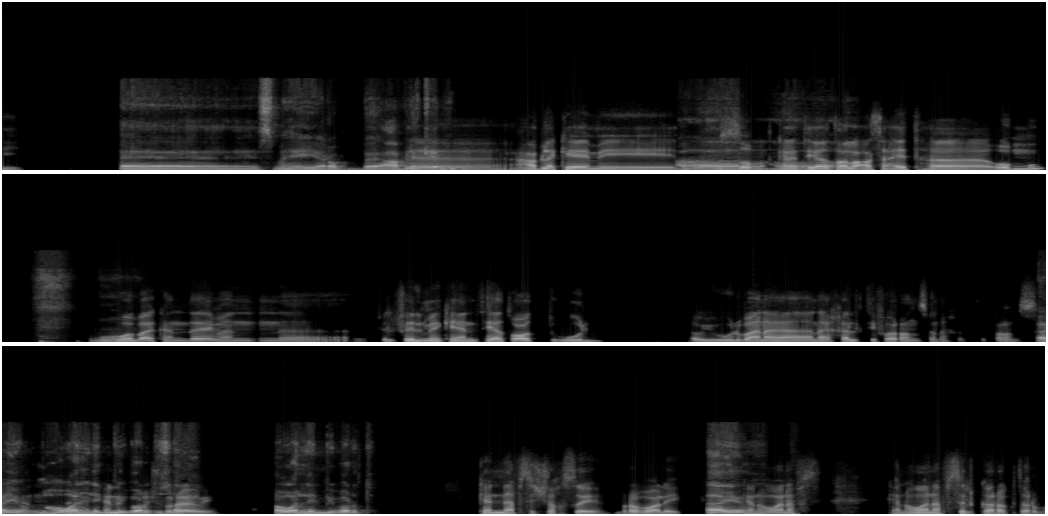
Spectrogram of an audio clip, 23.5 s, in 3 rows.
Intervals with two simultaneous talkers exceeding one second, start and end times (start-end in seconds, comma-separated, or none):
5.0-6.5, 15.6-17.2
